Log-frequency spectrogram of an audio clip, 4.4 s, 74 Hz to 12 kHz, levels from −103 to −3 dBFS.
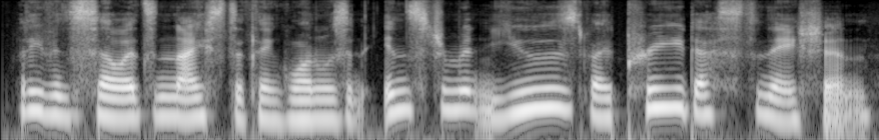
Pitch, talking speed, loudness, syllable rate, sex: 190 Hz, 190 wpm, -17 LUFS, 5.3 syllables/s, female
